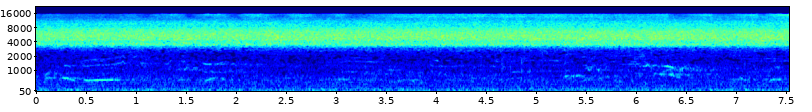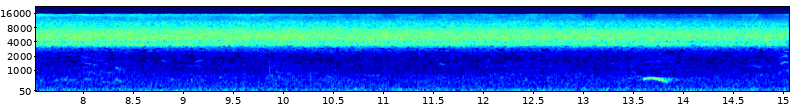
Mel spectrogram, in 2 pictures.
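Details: Cicadas droning in high summer across a school playground, an intense, unvarying shrill buzz sustained for the whole stretch, with occasional faint chirp-like tones and short glides lower down.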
